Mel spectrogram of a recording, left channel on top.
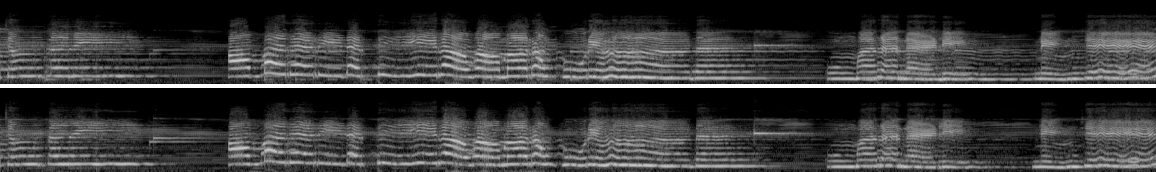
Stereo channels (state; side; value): normal; both; correlation 0.65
